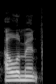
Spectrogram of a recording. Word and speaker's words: LMNT: I'm super grateful for Element for sponsoring this episode of the Dr. Gabrielle Lyon Show. It is spelled L-M-N-T and pronounced Element.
